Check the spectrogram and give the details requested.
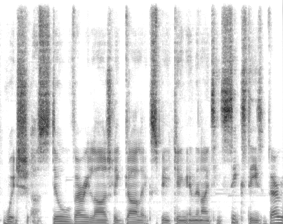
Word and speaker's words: Gaelic: the other day but apparently the Scottish gaic is garlic is how it's said still spelled the same way g a e l i c uh and the Irish one is Gaelic so I know it is gaic but because this is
